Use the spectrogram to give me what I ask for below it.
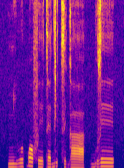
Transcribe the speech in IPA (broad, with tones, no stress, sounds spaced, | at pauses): ɲ i˨ β ʊ˦ ɓ ɔ˦ f eː˨ t ɛ˨ d i˦ t͡s ɪ˨ ɡ aː˨ | ɡ͡b u˨ z eː˦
